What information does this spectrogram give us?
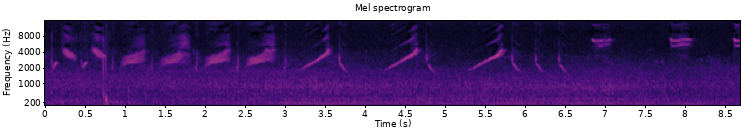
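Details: Mockingbird singing one morning, running through varied phrases: sharp rising and falling whistled sweeps, buzzy clustered notes and high thin whistles, each phrase different, over a steady low hum.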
